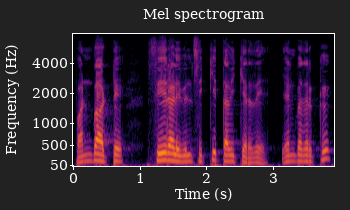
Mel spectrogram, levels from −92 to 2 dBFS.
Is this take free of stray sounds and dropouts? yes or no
yes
